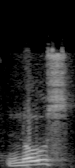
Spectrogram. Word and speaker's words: nous: Nous, ergon, logia, a etimologia da palavra. Nous, se pronuncia nous, pensamento, estudo do pensamento ativo e criador.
